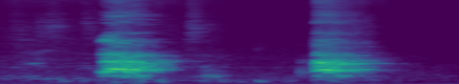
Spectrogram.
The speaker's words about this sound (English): Is that is that your dog?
